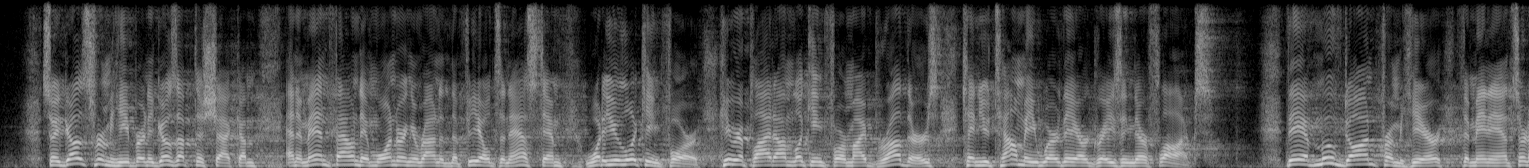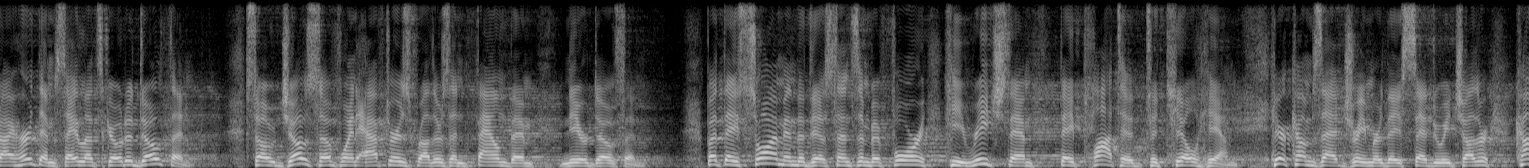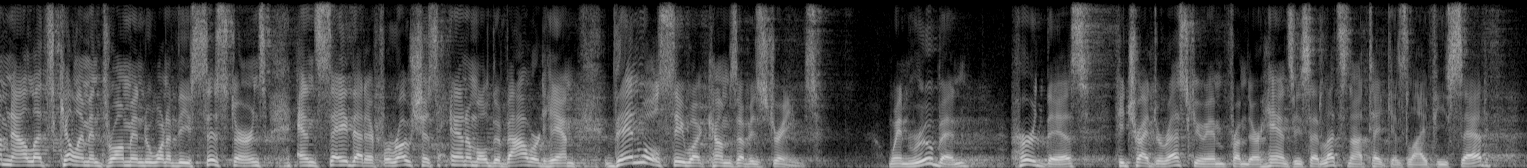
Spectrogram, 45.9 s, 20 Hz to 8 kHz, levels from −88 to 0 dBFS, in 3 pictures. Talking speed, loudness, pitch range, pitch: 195 wpm, -22 LUFS, 150-185 Hz, 165 Hz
